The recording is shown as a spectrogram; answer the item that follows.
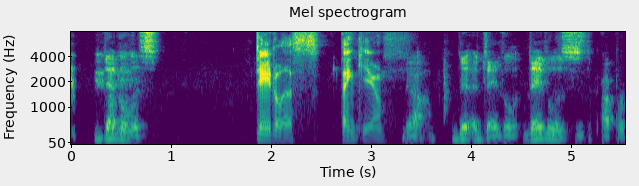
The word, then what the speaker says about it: Daedalus: Yeah, Daedalus is the proper pronunciation.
